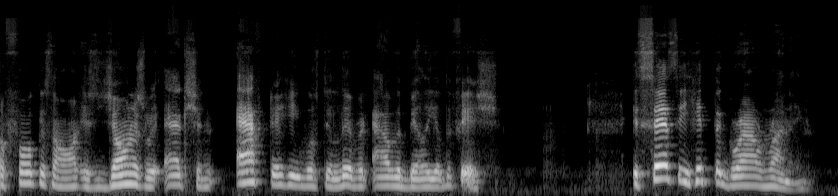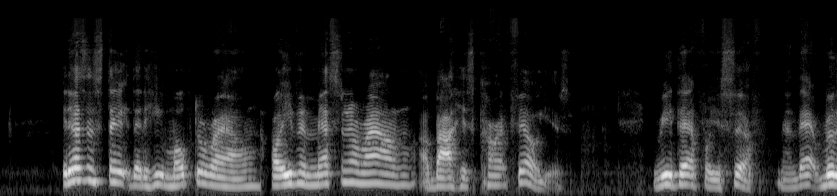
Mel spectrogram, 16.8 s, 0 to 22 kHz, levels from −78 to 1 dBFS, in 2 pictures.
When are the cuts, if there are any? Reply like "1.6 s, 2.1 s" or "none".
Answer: 11.0 s, 14.8 s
